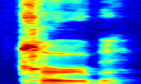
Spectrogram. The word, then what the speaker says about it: curb: Curb, curb. You definitely want to keep that B at the end of curb.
